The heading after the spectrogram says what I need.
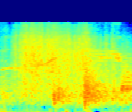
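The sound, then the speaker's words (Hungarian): Fireworks go off in Beirut to celebrate the end of the fighting. Loud, dense crackling is punctuated by a couple of sharper bursts. “Tűzijátékkal ünnepelték a harcok végét Beirutban.”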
